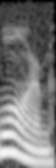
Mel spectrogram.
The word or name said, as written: warm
